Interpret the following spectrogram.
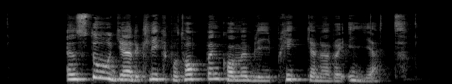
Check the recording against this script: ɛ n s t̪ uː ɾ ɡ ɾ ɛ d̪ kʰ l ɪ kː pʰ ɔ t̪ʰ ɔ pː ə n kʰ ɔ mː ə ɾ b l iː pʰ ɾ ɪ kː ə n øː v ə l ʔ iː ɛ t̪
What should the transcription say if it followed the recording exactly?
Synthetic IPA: ɛ n s t̪ uː ɾ ɡ ɾ ɛ d̪ kʰ l ɪ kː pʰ ɔ t̪ʰ ɔ pː ə n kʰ ɔ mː ə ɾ b l iː pʰ ɾ ɪ kː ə n øː v ə ɾ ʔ iː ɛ t̪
